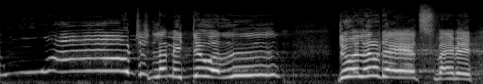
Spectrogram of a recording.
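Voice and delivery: high, loud, giddy squeal of joy; giddy excitement. Pretend. Thrilled at the news about the women, squealing high and loud. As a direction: burst out in a playful happy dance voice.

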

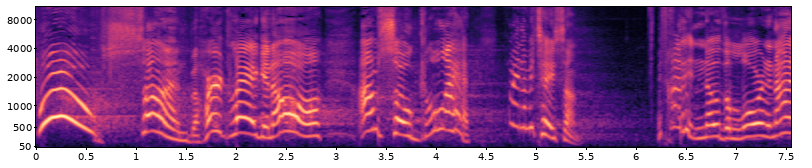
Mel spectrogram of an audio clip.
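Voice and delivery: loud, high, fervent preaching; full-force preaching. Acted. Preacher rejoicing over a healed man, loud fervent preaching. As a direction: preach it out to the pews.

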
